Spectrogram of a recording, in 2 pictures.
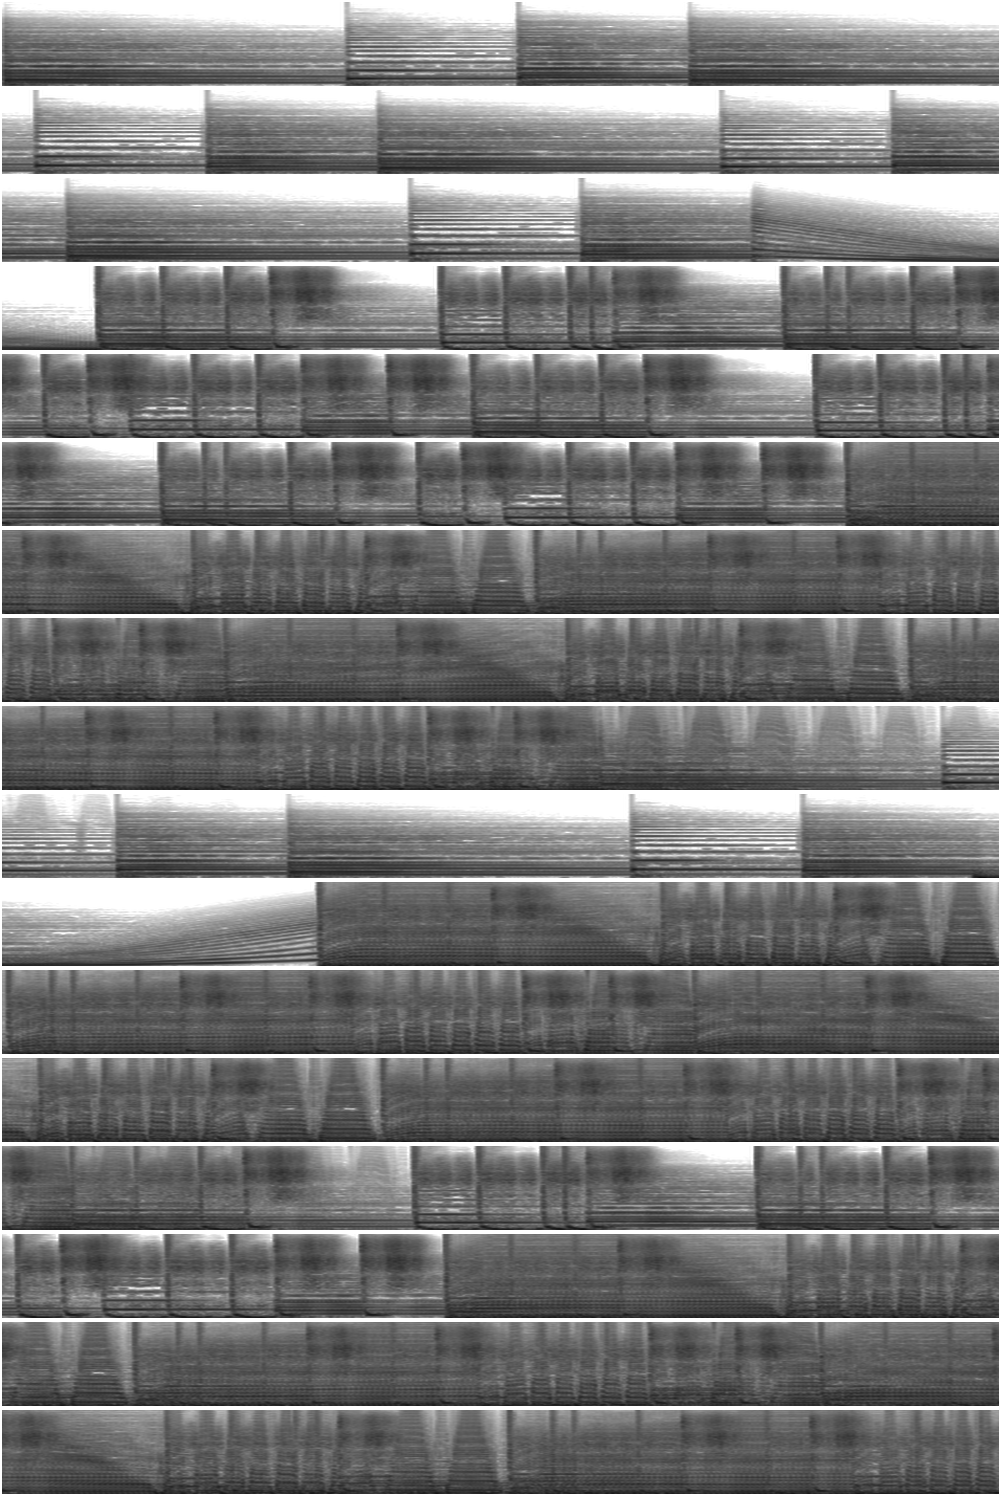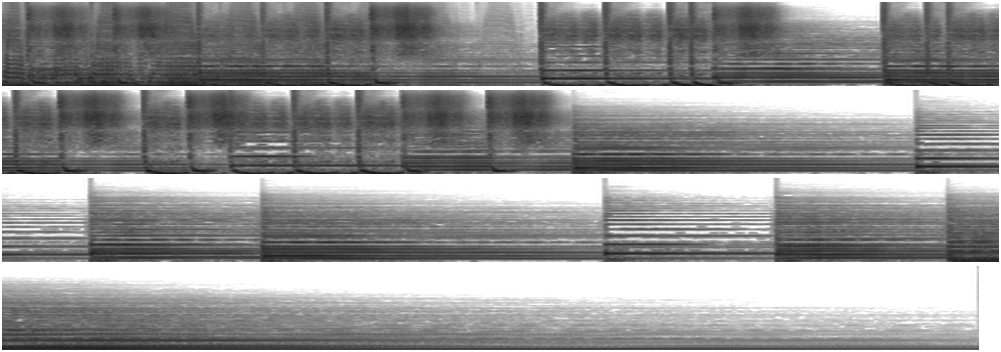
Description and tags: Piano Dubstep
Short Dubstep-Piano Sample
Done in Fruity Loops with Nexus and Sytrus
Dubstep-Piano, Sample, Short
